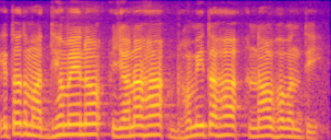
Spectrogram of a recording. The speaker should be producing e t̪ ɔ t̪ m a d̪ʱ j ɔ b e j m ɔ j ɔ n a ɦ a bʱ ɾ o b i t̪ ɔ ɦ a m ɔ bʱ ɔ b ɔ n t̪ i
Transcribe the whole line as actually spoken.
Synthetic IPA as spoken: e t̪ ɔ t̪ m a d̪ʱ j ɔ m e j n ɔ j ɔ n a ɦ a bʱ ɾ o m i t̪ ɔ ɦ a n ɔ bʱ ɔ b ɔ n t̪ i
